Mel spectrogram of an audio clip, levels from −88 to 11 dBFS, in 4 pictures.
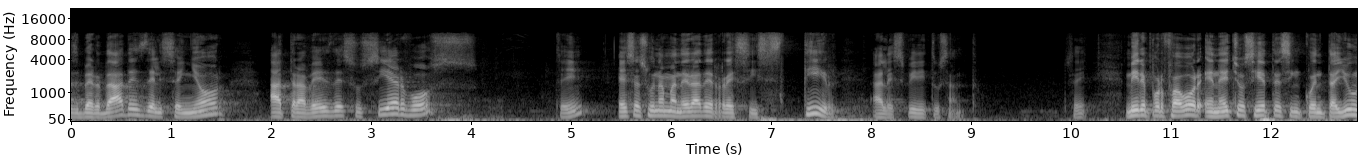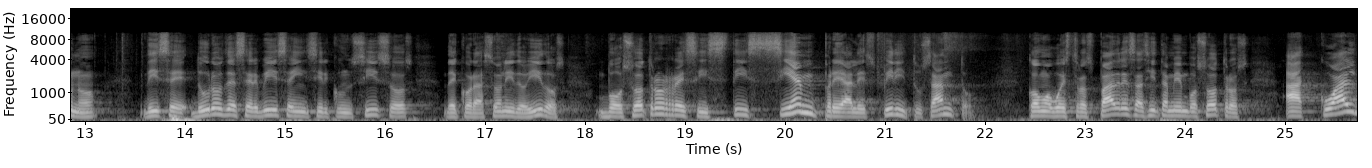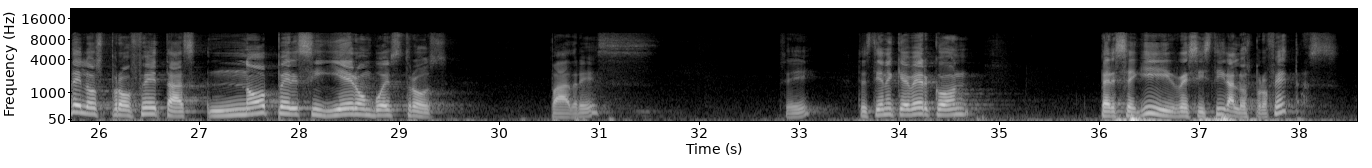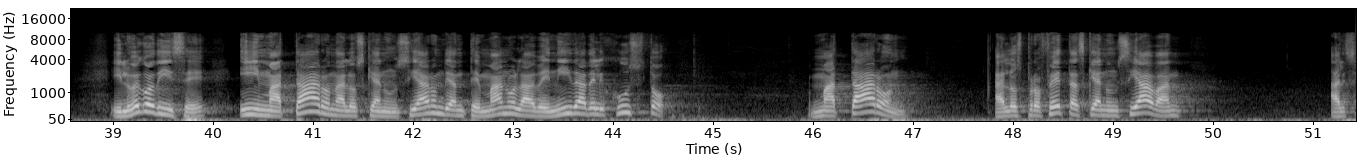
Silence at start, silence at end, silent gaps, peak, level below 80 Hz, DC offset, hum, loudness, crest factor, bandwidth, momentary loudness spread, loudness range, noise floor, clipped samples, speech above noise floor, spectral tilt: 0 s; 0 s; none; 0 dBFS; -34 dBFS; under 0.1%; none; -21 LUFS; 22 dB; 10.5 kHz; 14 LU; 8 LU; -61 dBFS; under 0.1%; 41 dB; -5.5 dB/octave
